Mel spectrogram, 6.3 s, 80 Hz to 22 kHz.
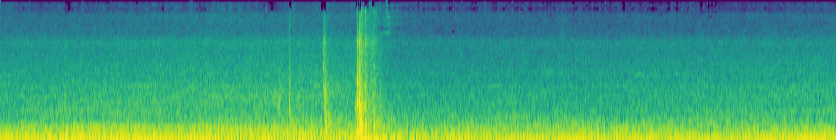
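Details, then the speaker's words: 1990 Nissan 240SX, R34 RB25DET swap, failing fuel pump and filter: pump unplugged while running to empty the lines; steady low idle rumble keeps going unexpectedly, one sharp clunk midway, leaning out on residual line fuel. "dang this thing's still going it's not even plugged in oh what the heck how is this running right now"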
